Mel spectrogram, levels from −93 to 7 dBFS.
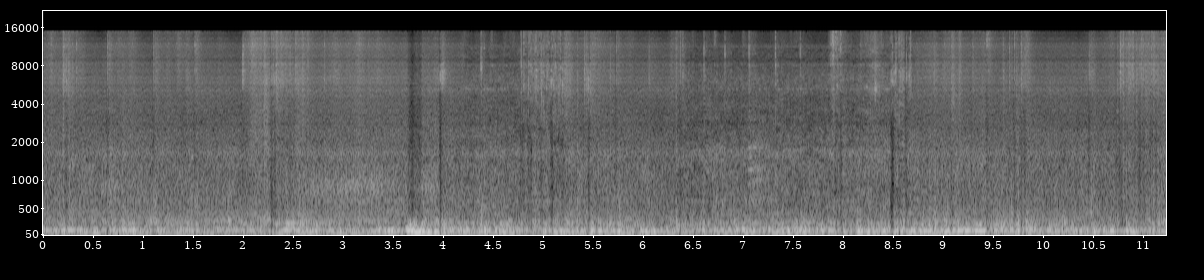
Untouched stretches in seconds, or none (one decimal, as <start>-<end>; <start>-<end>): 4.2-5.2; 6.4-8.7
